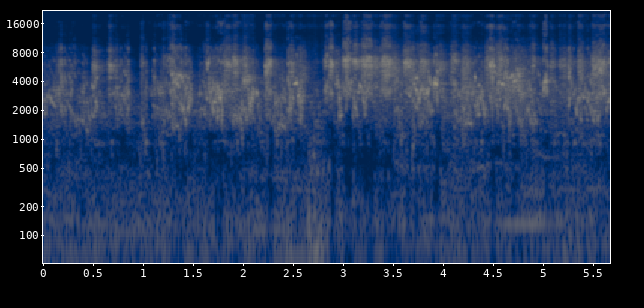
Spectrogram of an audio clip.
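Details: Budgie chatter recorded in the morning of October 2, 2023, a harsh, squawky twittering that dips briefly, then returns as a thick wall of high chirps.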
